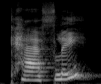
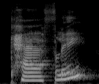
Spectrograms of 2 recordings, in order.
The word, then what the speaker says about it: carefully: So you can say carefully, 2 syllables, carefully, or carefully with 3, carefully.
